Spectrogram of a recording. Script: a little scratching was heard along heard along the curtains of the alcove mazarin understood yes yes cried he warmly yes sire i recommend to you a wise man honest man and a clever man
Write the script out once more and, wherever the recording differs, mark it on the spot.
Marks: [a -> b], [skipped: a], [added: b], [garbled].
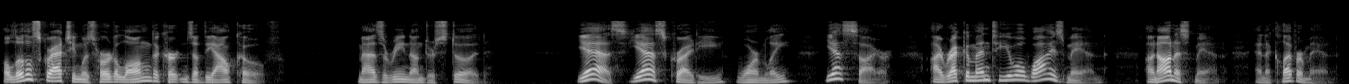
a little scratching was heard along [skipped: heard along] the curtains of the alcove mazarin understood yes yes cried he warmly yes sire i recommend to you a wise man [added: an] honest man and a clever man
